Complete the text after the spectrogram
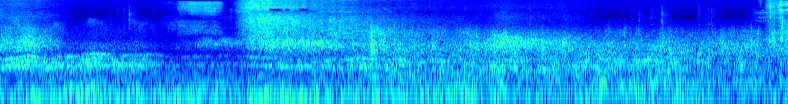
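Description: Energy beams hum and crackle.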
